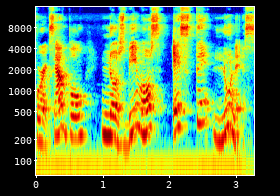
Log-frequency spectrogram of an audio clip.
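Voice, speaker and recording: With music playing behind her, a woman speaks in a Spanish accent at a fairly high pitch, her voice swinging very widely up and down. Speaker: language teacher. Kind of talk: tutorial.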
